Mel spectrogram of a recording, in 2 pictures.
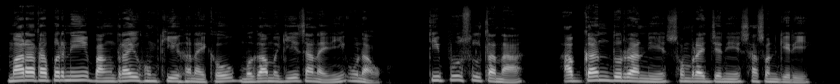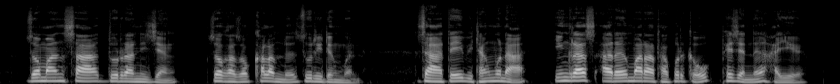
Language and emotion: Bodo, neutral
